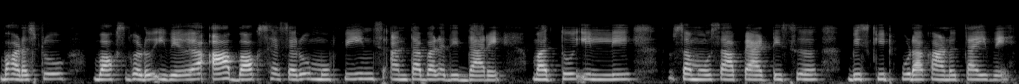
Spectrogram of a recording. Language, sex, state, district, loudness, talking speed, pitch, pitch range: Kannada, female, Karnataka, Bidar, -20 LUFS, 105 wpm, 230 Hz, 225-240 Hz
